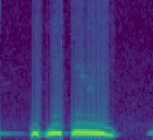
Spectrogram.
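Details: Spotted dove coo used as a lure call to provoke wild males: two short rising notes, then a long burry falling coo, all low and mellow.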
